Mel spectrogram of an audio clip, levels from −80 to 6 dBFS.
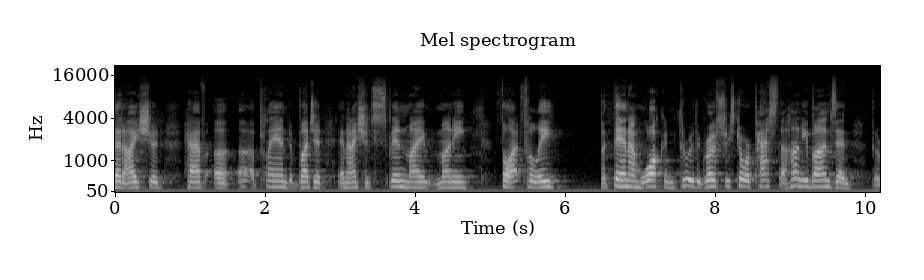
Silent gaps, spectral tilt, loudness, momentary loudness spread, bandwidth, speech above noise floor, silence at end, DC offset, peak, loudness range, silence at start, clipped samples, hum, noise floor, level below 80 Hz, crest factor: none; -4.5 dB/octave; -25 LUFS; 10 LU; 15.5 kHz; 24 dB; 0 s; under 0.1%; -6 dBFS; 4 LU; 0 s; under 0.1%; none; -49 dBFS; -52 dBFS; 20 dB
